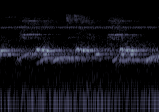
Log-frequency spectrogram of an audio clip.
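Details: Buffy fish owl in Khao Yai National Park giving mid-pitched, wavering wails that rise and level off, three in quick succession, over a steady high insect drone.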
